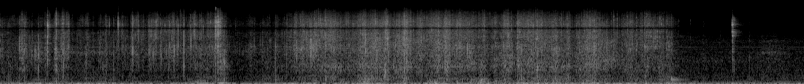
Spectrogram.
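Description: Tissue paper crinkling and rustling as hands rummage through it, with a sharp crackle about two seconds in; the rustling stops about a second before the end.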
